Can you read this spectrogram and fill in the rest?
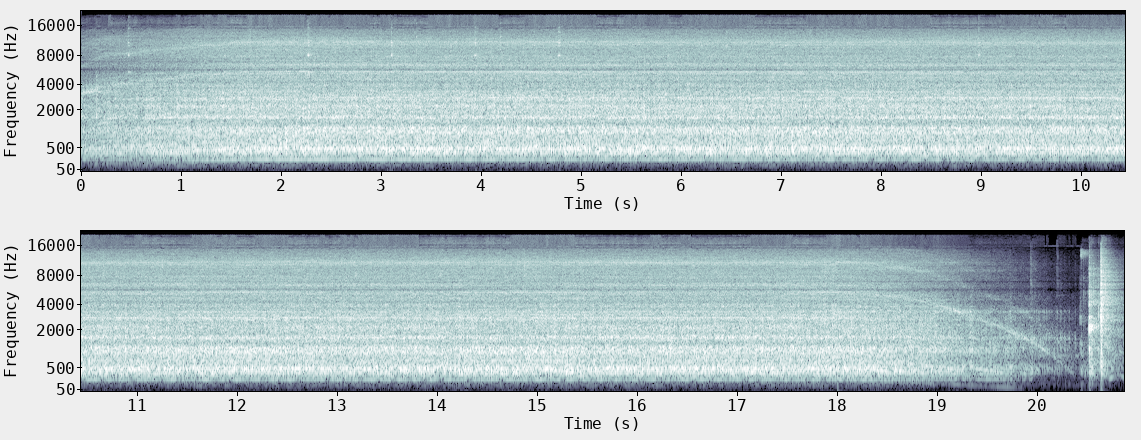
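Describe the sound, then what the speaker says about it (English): An electric mixer runs on high speed beating egg whites with sugar, a steady, fairly loud motor whir with a constant pitch that holds for nearly twenty seconds and then winds down and stops. "Have your mixer on high speed, and then what we're going to do is continue to beat until the whites are nice and"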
